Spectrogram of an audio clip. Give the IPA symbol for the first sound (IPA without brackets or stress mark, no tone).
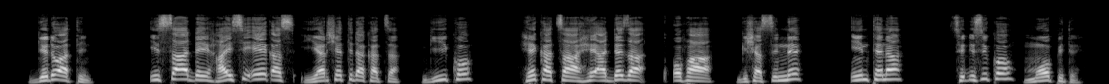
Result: ɡ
